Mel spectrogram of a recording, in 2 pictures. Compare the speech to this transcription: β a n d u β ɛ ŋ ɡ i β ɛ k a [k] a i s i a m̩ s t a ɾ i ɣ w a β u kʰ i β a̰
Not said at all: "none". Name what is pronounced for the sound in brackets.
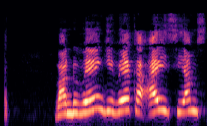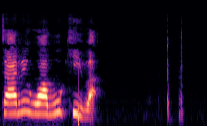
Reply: ʔ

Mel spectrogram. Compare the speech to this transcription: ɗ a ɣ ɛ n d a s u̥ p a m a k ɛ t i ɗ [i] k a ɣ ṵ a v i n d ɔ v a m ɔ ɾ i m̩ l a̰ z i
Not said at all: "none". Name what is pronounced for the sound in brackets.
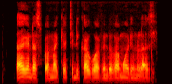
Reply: i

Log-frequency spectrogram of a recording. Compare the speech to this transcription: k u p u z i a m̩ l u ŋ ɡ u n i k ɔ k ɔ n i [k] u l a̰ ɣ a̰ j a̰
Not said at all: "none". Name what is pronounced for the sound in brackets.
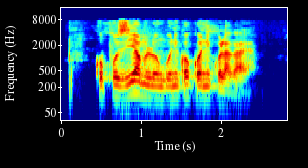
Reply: k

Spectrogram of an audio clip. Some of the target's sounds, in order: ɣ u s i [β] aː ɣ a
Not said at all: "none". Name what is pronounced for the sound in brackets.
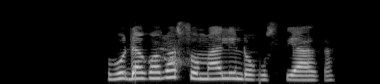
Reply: none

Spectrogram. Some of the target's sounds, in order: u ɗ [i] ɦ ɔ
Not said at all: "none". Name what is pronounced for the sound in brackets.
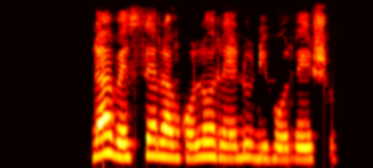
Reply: i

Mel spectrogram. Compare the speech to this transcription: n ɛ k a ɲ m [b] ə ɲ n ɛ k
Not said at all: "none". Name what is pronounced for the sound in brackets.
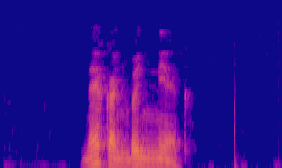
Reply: b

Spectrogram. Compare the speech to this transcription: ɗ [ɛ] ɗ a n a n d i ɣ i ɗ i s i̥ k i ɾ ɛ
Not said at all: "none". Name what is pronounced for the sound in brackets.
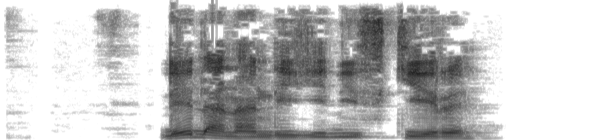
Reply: ɛ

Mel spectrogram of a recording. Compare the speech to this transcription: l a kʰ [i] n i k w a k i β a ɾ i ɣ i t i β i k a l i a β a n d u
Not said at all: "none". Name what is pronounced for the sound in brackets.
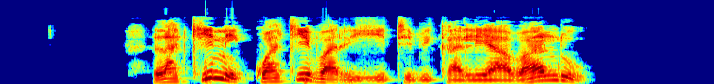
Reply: i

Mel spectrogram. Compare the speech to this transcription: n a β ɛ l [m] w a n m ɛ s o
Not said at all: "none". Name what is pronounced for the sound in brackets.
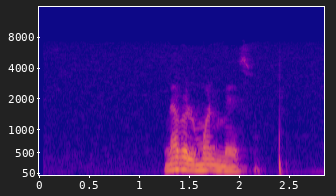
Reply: m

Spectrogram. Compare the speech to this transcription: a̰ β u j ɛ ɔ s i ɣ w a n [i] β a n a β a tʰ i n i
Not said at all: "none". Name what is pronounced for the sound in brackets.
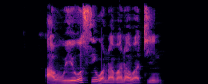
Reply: a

